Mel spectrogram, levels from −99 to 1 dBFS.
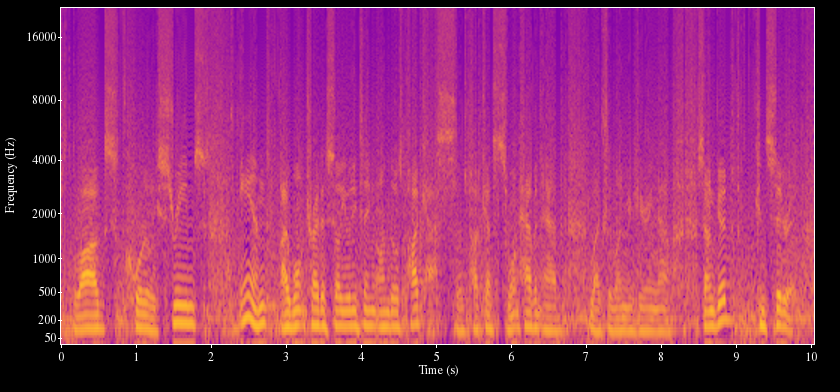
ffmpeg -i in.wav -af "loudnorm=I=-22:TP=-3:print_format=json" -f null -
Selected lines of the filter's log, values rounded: "input_i" : "-20.3",
"input_tp" : "-2.2",
"input_lra" : "3.1",
"input_thresh" : "-30.3",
